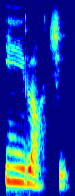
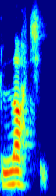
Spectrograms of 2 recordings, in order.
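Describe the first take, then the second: First: The word starts with an 'i' vowel sound. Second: The word starts directly with an 'l' sound. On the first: This is how some people in India say it. "Jangli people in India pronounce it ilachi, not lachi" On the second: This is the Punjabi way of saying it. "how they say it is lachi"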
